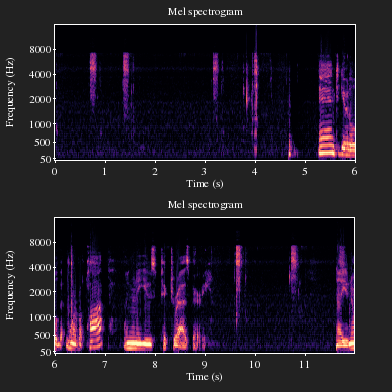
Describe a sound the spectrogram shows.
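A spray bottle hisses in short bursts.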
